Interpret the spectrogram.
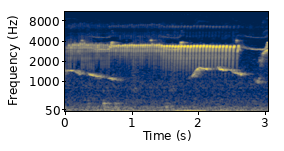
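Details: Atlantic canary, long 'air mancuran' song used as tutor material for songbirds: a fast, loud, pulsing trill swelling in volume, with a low whistled slide beneath, ending in short notes.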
